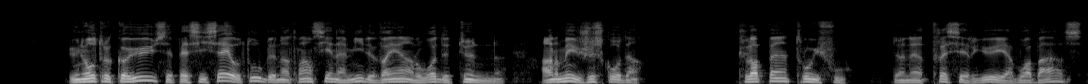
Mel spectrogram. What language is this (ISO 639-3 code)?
fra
